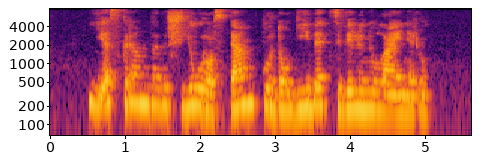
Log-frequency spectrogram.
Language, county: Lithuanian, Šiauliai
